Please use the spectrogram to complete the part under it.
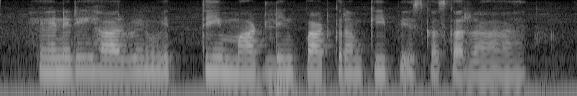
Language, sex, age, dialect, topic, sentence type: Hindi, female, 18-24, Marwari Dhudhari, banking, statement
